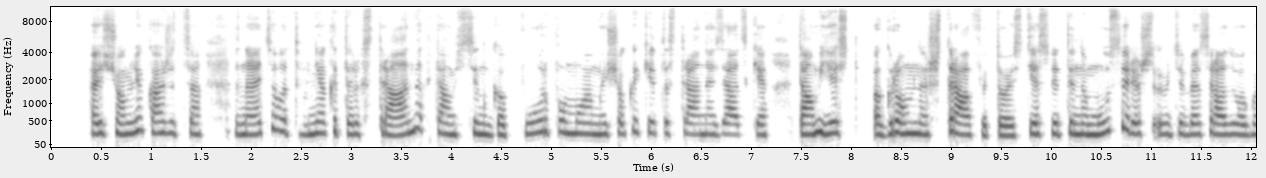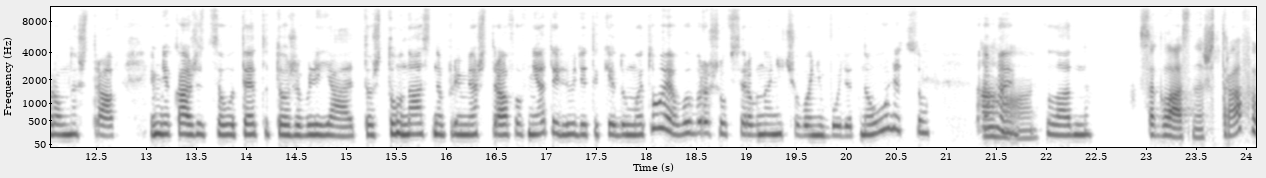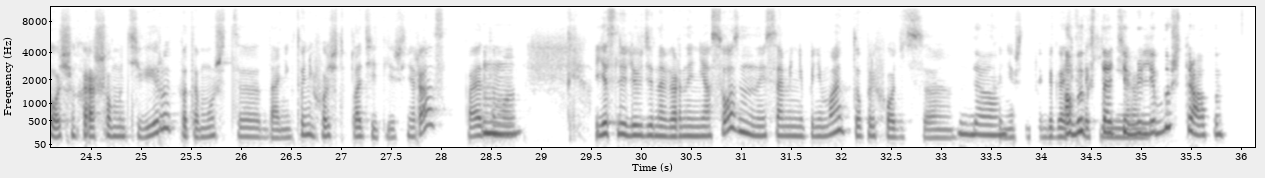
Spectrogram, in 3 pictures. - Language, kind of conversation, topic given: Russian, unstructured, Почему люди не убирают за собой в общественных местах?
- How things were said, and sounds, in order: none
